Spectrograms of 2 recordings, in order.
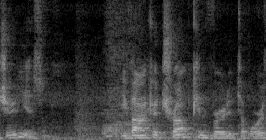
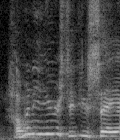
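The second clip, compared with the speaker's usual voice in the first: put-on higher, louder alarmed old woman; alarmed old lady; 10 semitones higher, 7 dB louder than usual. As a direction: gasp out the question in panic. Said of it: "asked Missus Goldberg".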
